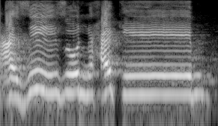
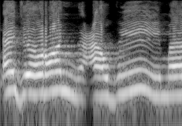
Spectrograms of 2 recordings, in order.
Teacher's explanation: Cara bacaannya nyata, terang, jelas, tanpa dengung. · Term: izhar halqi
